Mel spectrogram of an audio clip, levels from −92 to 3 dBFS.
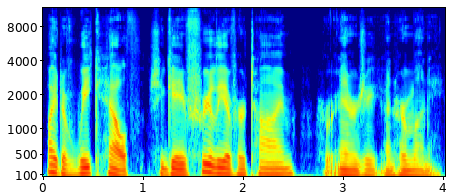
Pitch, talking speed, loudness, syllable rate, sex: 105 Hz, 240 wpm, -16 LUFS, 6.0 syllables/s, male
